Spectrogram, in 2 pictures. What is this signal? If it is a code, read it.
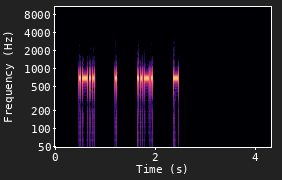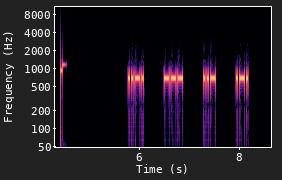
Morse code, heard as a keyed tone, about 36 wpm, spaced as for 16 wpm, 690 Hz. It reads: LEFT FOUR
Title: 4x Character Spacing - Top 300 Words - 35wpm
